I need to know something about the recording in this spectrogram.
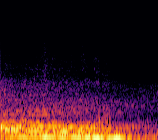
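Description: A motor vehicle engine running with a steady low hum, its pitch dropping slightly and the sound fading near the end.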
